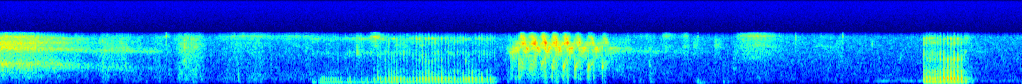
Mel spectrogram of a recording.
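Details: Bailey, a boxer dog, snoring while asleep after a lazy day, cheeks visibly moving; snoring.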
